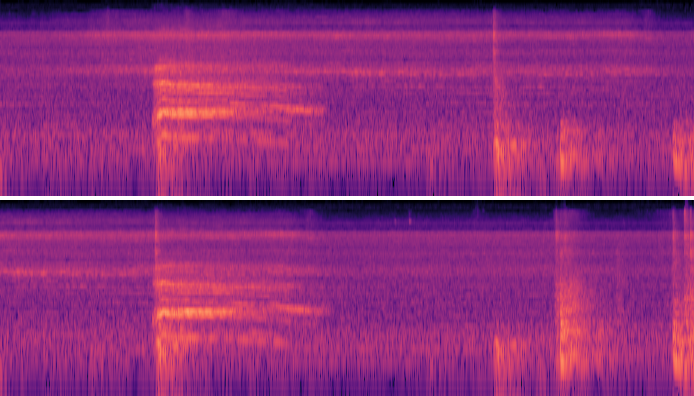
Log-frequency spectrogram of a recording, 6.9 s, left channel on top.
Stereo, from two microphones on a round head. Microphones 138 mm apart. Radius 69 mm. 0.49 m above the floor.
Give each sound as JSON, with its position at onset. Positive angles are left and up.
{"t": 1.5, "sound": "a shout", "side_deg": 20, "distance_m": 2.0}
